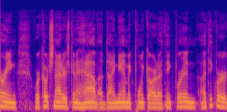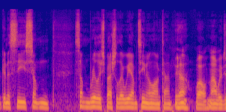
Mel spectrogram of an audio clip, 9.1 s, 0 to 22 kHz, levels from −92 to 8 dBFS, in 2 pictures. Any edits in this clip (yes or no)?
yes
